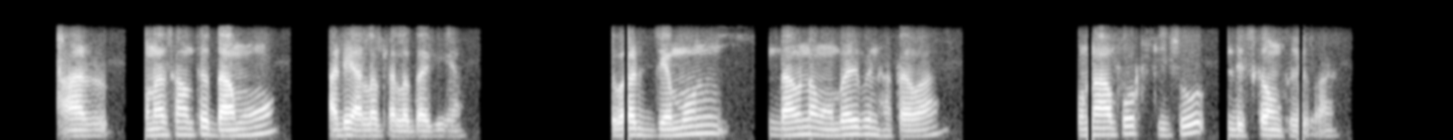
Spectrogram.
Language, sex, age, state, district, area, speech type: Santali, male, 18-30, West Bengal, Bankura, rural, conversation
